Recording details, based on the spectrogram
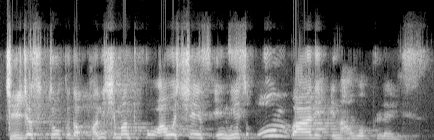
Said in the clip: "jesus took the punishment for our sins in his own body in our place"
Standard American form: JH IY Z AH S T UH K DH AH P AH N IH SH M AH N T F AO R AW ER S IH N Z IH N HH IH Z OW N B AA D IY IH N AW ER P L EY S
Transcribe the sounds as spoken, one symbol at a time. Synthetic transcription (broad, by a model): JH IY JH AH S T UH K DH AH P AH N IH SH M AH N T F AO R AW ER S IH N S IH N HH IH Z OW N B AA D IY IH N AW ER P L EY S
